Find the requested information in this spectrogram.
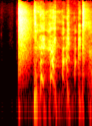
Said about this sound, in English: Now, I slapped you there. I did slap you on purpose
